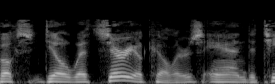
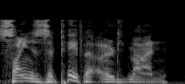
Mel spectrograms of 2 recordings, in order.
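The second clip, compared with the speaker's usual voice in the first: put-on German-like accent; 4 dB quieter than usual. Showing how dialogue written in an accent is read: German-like accent. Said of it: "supposed to be some kind of, uh, German or something".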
